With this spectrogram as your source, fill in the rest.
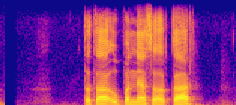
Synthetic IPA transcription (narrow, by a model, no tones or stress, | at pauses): t̪ʌt̪ʰaupʌnjasʌɦkar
